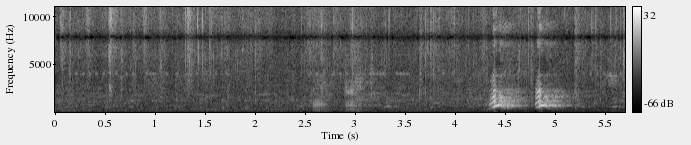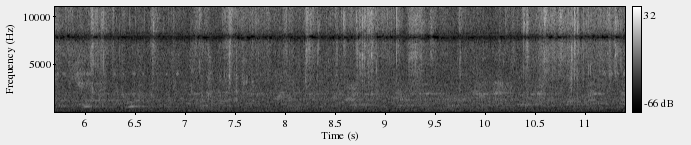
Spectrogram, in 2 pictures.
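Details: Airedale terriers of Syrius-Laybel and Poldi's Janin, kept together with a Welsh terrier; a couple of soft barks, then two loud, sharp barks in quick succession, set against a quiet, steady background hiss.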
